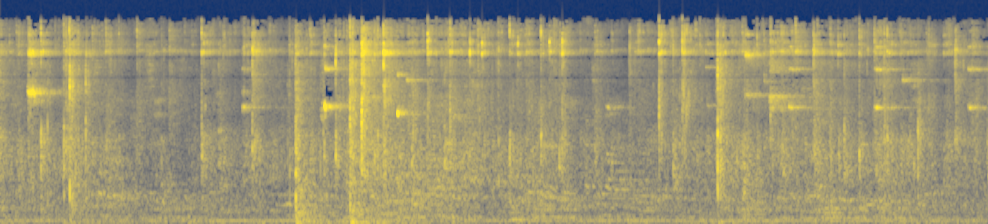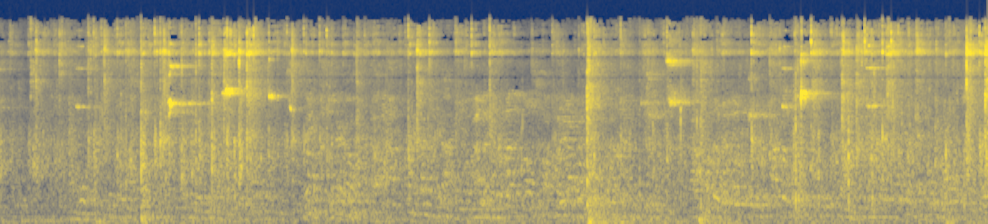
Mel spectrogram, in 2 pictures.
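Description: Table tennis balls click sharply off paddles and tables in a quick rally, echoing in a large hall.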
